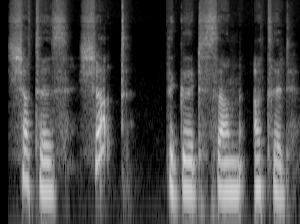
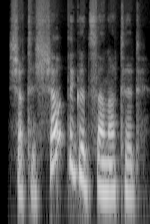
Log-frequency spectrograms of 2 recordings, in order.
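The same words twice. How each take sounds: First: The line is read slowly. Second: The line is read at natural speed. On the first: "once slowly for you to grasp the words" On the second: "and then once at a more natural pace"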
